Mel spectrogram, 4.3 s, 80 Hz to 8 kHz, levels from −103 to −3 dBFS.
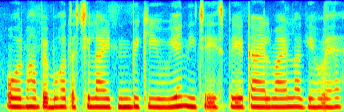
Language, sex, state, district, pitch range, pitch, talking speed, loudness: Hindi, female, Uttar Pradesh, Lalitpur, 220-225 Hz, 225 Hz, 250 wpm, -13 LUFS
